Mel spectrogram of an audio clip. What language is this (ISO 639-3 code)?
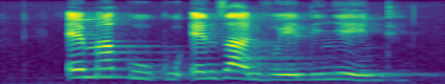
ssw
